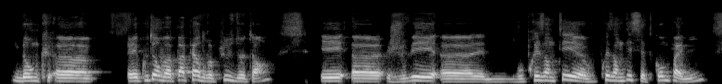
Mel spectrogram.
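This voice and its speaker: This man speaks with a Marseille accent, his fairly high voice carrying a dark, mellow tone. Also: ordinary pitch variation, fairly slow pace. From southern France, Marseille. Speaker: network marketing distributor. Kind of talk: sales pitch. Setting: online webinar with screen share. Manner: halting, many fillers and repetitions.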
